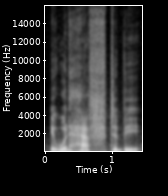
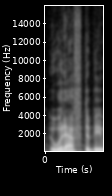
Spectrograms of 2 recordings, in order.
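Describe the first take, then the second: First: The h in 'have' is clearly pronounced. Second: The h in 'have' is dropped and linked. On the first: "You can also say the H" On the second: "We drop the H, the H is reduced"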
